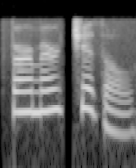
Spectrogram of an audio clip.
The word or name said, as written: firmer chisel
